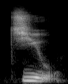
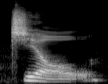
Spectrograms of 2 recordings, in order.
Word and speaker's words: jiu: For example, this is not pronounced as jiu. It's jiu. Jiu. There's an O in between.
